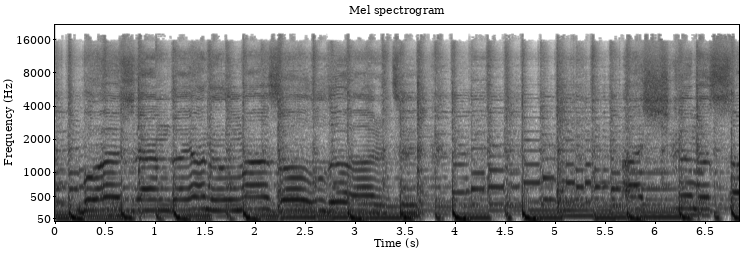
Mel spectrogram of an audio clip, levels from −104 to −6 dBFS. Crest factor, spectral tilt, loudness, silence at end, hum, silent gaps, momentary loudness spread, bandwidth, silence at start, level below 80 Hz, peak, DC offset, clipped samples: 12 dB; -5 dB/octave; -16 LUFS; 0 s; none; none; 4 LU; 18 kHz; 0 s; -20 dBFS; -4 dBFS; under 0.1%; under 0.1%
